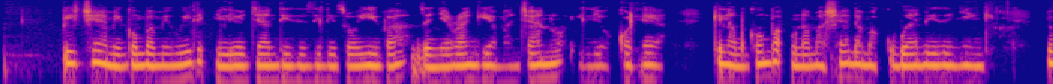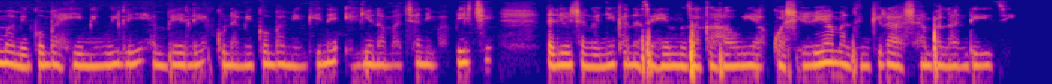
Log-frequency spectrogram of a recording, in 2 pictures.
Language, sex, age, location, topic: Swahili, female, 18-24, Kisii, agriculture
